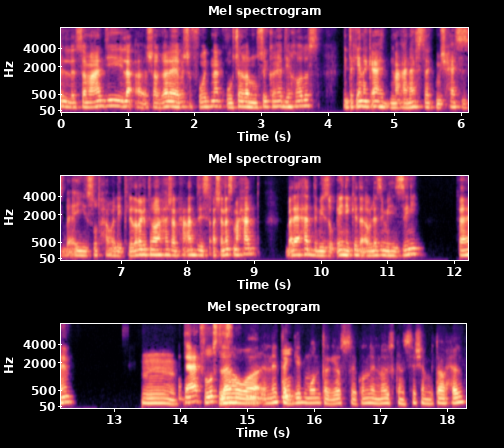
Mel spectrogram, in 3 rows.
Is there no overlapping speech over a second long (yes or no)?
no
